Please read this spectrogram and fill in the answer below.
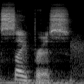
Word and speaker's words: Cyprus: liked them oh and i mispronounced tsipras it's pronounced cyprus later in the game you rescue miller it's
